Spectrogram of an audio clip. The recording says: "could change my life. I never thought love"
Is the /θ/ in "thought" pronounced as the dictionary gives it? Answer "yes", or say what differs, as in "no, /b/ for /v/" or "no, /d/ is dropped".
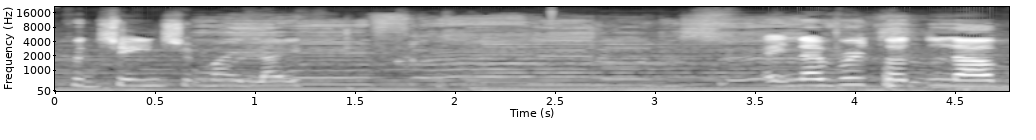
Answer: no, /t/ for /θ/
